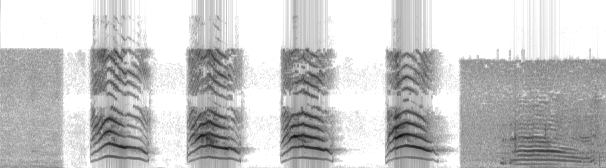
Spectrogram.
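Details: Cat meowing four times in quick succession, about one call per second, each bright rising-then-falling mew, followed by a softer, longer meow in a small, noisier room.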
